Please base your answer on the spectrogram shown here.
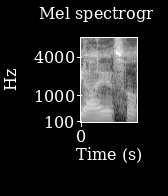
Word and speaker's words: ISO: more used to seeing the iso or sometimes pronounced ISO uh standard and uh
